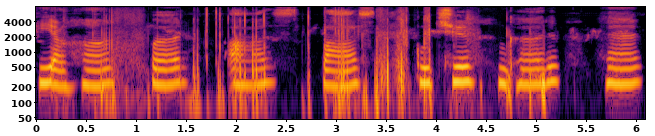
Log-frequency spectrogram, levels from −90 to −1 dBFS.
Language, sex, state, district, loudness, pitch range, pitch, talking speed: Hindi, female, Punjab, Pathankot, -20 LUFS, 230-245 Hz, 235 Hz, 70 wpm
